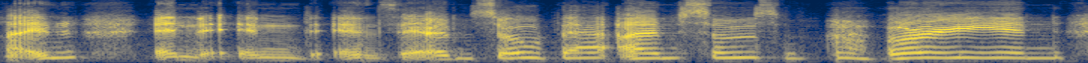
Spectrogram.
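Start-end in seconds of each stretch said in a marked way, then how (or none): 1.4-3.3 very high, drawn-out, weepy sobbing voice. Imitating a wife who starts crying when criticized: imitating a woman crying. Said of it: "and start crying".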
